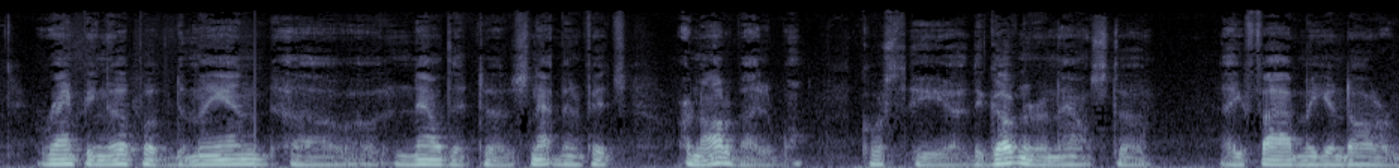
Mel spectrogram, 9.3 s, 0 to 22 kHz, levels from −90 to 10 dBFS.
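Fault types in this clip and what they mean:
Audio missing between chunks: Brief skips occur at 1.70, 3.68 and 5.65 s, roughly two seconds apart. Each drops around 20 ms, and the sound on either side joins with no gap. The likely cause is a slice lost at each two-second chunk boundary.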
